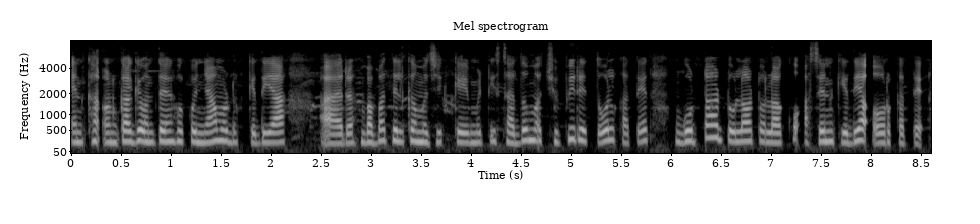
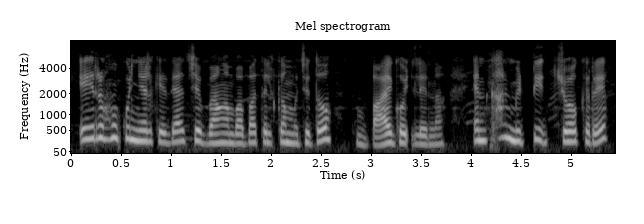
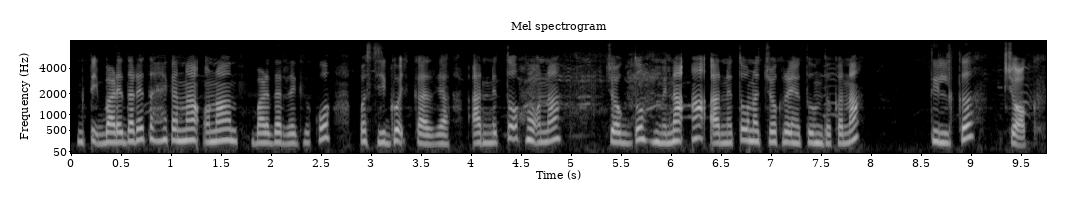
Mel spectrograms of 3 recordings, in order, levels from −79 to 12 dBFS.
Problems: continuous background conversations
